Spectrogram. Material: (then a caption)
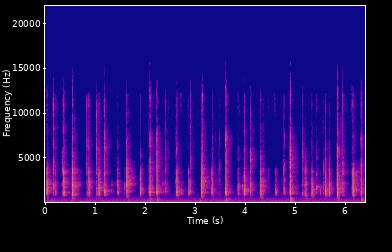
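Plastic. Both hands with long nails type continuously on a pink Heartbreaker Rose Logitech Pop Keys mechanical keyboard with round plastic keycaps. About 34 quick, sharp plastic clicks come through with bright, crisp tops centered near 1.9 kHz, each dying away almost instantly with almost no low end.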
